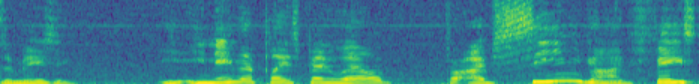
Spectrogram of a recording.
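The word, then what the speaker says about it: Peniel: this place penel or it's actually translated um a couple of ways penel um another way is to say penu that's the pronunciation guy but the the the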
